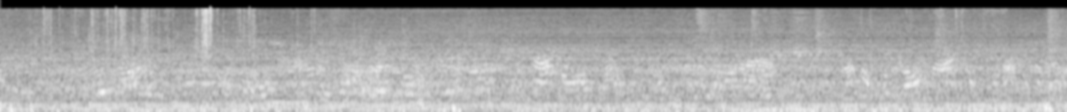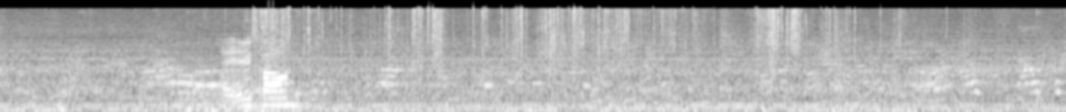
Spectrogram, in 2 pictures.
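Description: A cat chews food with soft smacking sounds.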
